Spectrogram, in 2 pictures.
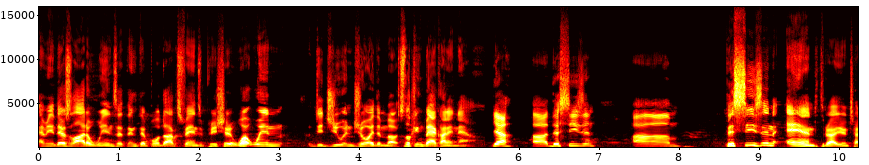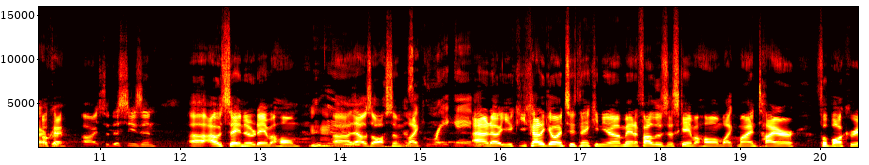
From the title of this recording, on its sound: on Super Bowl LIV Radio Row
